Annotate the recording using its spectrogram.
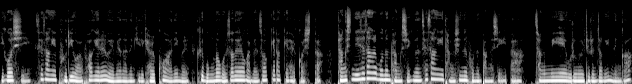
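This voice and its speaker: The voice is dark and mellow, somewhat breathy, with a calm, gentle tone and ordinary pitch variation. It moves at a moderate pace with hardly any pauses. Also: woman, fairly low pitch for a woman. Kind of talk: essay reading aloud, bedtime narration. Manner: calm, soft, gentle.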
